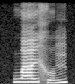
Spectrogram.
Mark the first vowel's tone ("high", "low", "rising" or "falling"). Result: high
